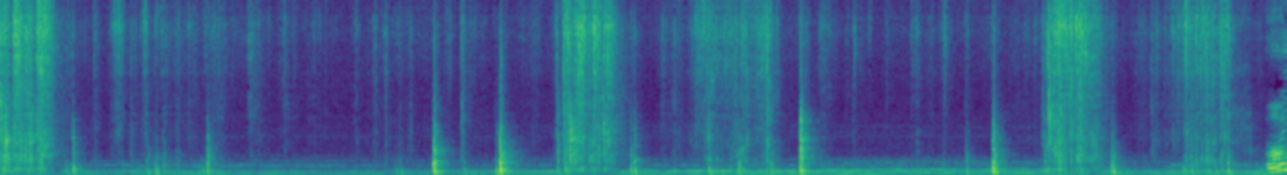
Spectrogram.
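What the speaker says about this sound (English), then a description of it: "Shuffle for Golden at this time." Tarot or oracle cards are shuffled in repeated riffling bursts, each a quick flurry of crisp flutter, separated by pauses with softer handling sounds and a low hum.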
